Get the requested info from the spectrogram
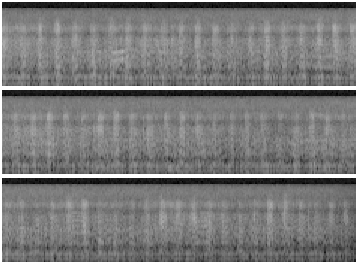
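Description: Train running on the rails, with a rapid, even clicking of wheels over rail joints, fading out toward the end.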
